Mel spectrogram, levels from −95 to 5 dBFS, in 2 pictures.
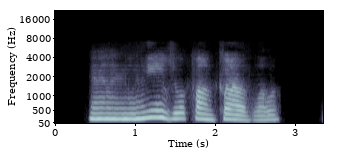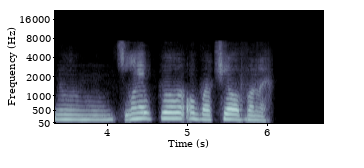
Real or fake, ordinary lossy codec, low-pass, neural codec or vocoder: fake; AAC, 32 kbps; 7.2 kHz; codec, 16 kHz, 0.5 kbps, FreqCodec, larger model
